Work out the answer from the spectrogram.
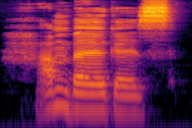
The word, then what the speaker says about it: hamburger: Julien ate 2 large hamburgers. Julien a mangé 2 gros hamburger. Hamburger, foreign word, starts with a aspirated H, which means you cannot say gros hamburger.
